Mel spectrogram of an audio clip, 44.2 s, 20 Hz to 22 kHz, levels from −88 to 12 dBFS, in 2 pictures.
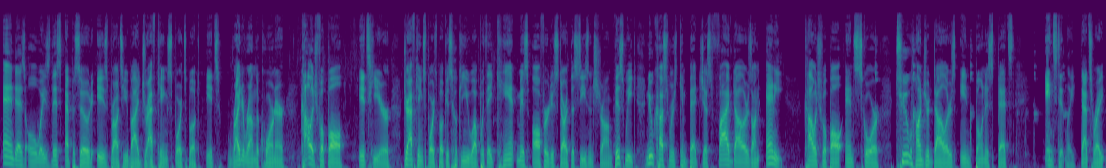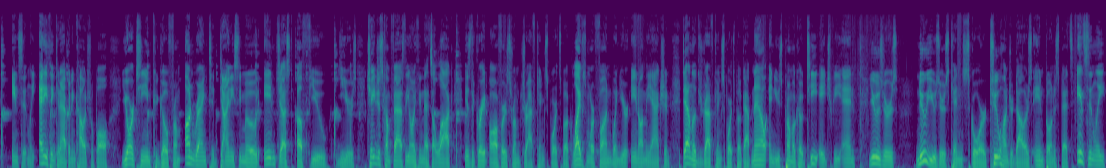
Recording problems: household noises; faint; throughout; 25 dB below the speech

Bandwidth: 15 kHz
